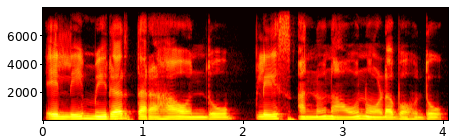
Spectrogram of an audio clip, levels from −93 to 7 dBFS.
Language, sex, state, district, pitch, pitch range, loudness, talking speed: Kannada, female, Karnataka, Bangalore, 135 Hz, 125-145 Hz, -17 LUFS, 120 wpm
